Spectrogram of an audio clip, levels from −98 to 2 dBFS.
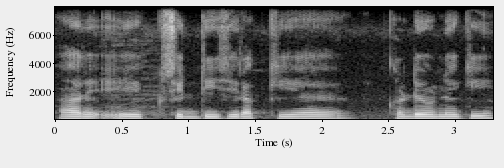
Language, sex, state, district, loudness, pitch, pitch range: Hindi, male, Uttar Pradesh, Shamli, -18 LUFS, 135 Hz, 130-140 Hz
